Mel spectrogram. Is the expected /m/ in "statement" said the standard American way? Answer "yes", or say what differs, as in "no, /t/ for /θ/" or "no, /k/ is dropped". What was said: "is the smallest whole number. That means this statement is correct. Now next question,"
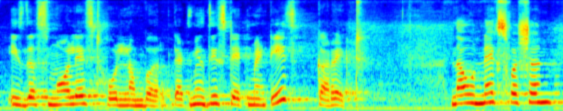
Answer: yes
